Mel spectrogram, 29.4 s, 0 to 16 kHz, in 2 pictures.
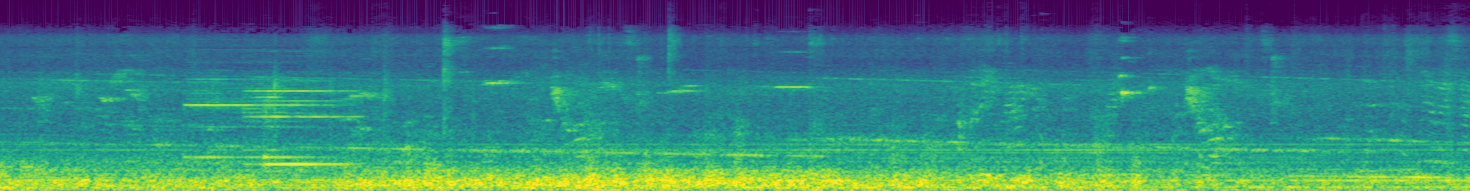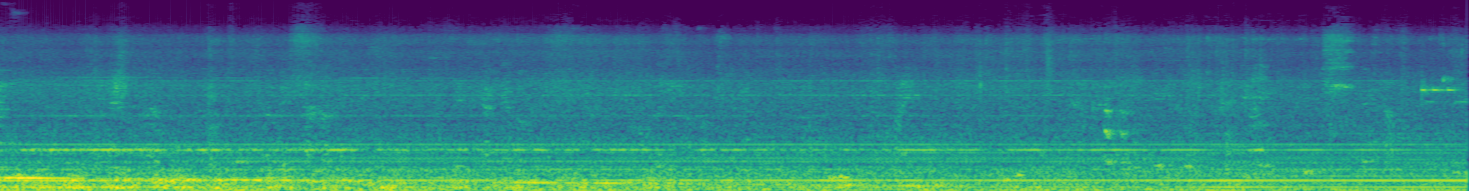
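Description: Siemens C651 metro train running and slowing into a station, heard from inside the car: wheel-on-rail rumble with whining tones from the traction equipment. It grows steadily quieter as the train comes to a stop at the platform.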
